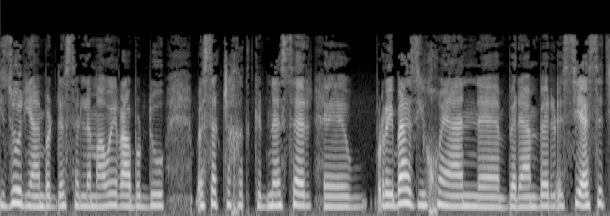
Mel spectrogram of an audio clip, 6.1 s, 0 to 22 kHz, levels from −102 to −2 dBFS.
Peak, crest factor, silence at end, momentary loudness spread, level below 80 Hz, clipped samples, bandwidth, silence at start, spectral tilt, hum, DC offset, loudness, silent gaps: -4 dBFS; 20 dB; 0 s; 8 LU; -50 dBFS; under 0.1%; 11.5 kHz; 0 s; -6 dB/octave; none; under 0.1%; -24 LUFS; none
